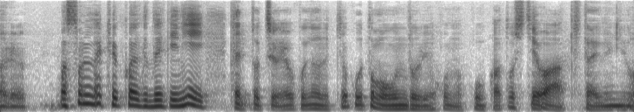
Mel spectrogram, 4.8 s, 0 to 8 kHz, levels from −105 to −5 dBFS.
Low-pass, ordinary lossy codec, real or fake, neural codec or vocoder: none; none; fake; codec, 16 kHz, 1 kbps, FunCodec, trained on Chinese and English, 50 frames a second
